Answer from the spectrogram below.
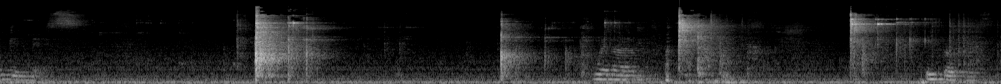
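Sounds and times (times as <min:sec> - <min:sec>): ceramic cup smashing: 0:02.4 - 0:03.5
pieces clinking: 0:08.5 - 0:10.0.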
